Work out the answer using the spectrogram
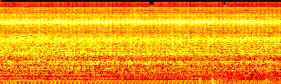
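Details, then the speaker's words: Motorcycle with the idle air screw adjusted, heard after adjustment: steady, even small-engine idle with a fast constant putter and no hunting or misses; idle speed set correctly. "Oke kita setel bot anginnya ya kita setel seperti ini oke ini sudah pas langsamnya dapat kita geber gas seperti ini"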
